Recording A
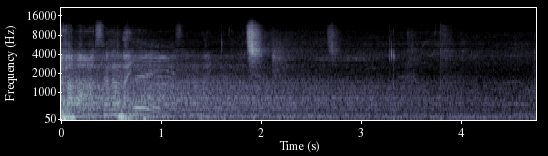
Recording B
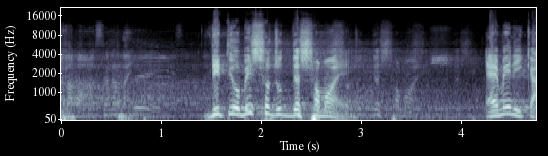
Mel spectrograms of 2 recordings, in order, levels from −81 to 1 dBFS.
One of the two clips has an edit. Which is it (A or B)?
B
